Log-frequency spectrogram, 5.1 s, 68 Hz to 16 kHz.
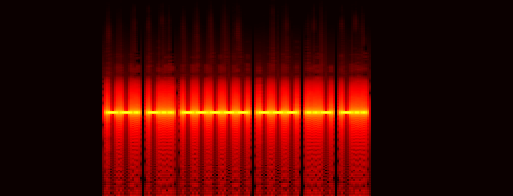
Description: Morse code, heard as a keyed tone, about 34 wpm, 700 Hz. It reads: GD0OUD
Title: Call Signs Repeated 2x - 35wpm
